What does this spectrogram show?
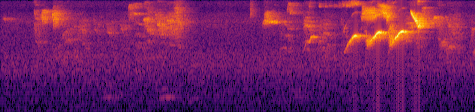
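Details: A caged double-collared seedeater, the day before a competition, sings with its mate nesting beside it: faint high chirps at first, then a brighter burst of quick, sliding whistled notes near the end.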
